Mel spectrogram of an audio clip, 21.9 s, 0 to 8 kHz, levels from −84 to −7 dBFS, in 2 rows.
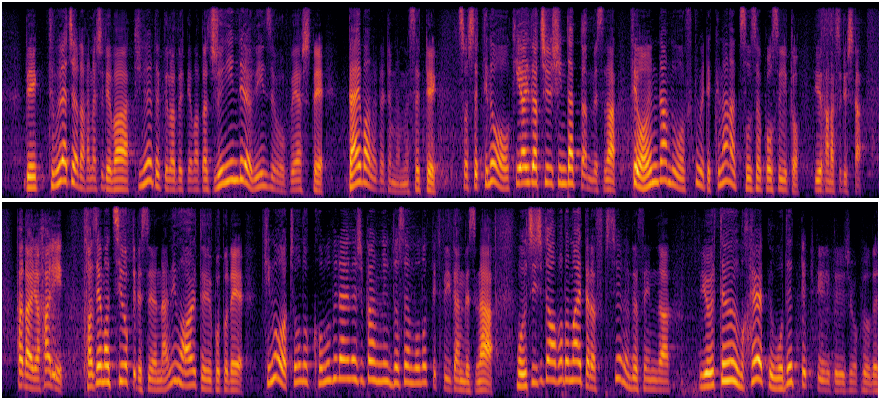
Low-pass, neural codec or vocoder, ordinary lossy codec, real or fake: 7.2 kHz; codec, 16 kHz, 0.5 kbps, X-Codec, HuBERT features, trained on balanced general audio; none; fake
